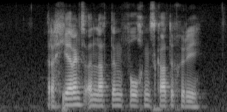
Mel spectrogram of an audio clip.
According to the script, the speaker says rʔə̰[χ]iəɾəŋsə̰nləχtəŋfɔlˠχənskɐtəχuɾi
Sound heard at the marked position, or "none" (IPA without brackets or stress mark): χ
